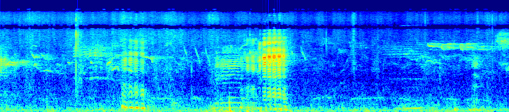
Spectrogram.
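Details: Zwartbles sheep on a regenerative farm in County Kilkenny, Ireland, walking through an orchard in bloom in the evening; two short vibrating bleats, the second louder and nasal, amid quiet chirping birdsong and soft rustling.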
